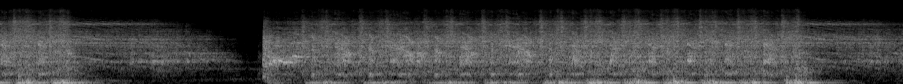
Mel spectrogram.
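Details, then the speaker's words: 1981 Corvette engine freshly reinstalled, timing checked correct, valves open and close (owner assumes none bent): cranks, catches and idles rough with irregular popping, backfiring out the carburetor secondaries; carb soaking wet, owner suspects overfueling despite adjusted floats. "Hell, you look in here, this thing is soaking wet, but she's backfiring out the secondaries."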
